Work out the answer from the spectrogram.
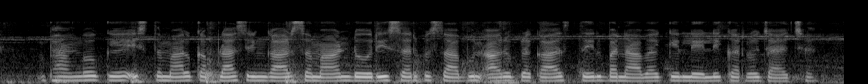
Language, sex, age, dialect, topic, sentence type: Maithili, male, 25-30, Angika, agriculture, statement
